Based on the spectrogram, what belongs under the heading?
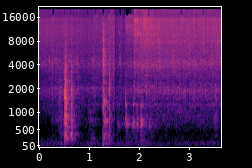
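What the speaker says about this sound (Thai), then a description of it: "เนยละลายแล้วก็ใส่อันนี้ลงไปเลยกระเทียม กระเทียมโขกหยาบ" Coarsely pounded garlic sizzles in melted butter in a pan, opening with a couple of scraping stirs before settling into a steady, close frying hiss.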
